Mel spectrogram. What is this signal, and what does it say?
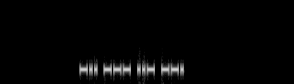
Morse code, heard as a keyed tone, about 52 wpm, 700 Hz. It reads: DOUG
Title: USA Common Names - 50wpm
